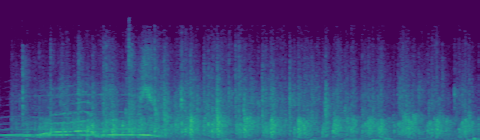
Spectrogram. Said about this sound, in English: And big round of applause here.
